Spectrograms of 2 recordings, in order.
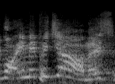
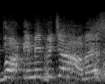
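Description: First: High-pitched, affronted question; incredulous. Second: High, shouted incredulous question; shouted down the road. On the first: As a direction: question the order in raised-pitch disbelief. First reply to boss indoors. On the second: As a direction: yell it after someone who has gone. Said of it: "so I ran outside and said". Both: Acted.

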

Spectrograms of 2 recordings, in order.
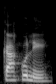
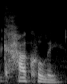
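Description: First: 'কাকুলি' with unaspirated k sounds; no puff of air in 'কাকুলি'; plain k. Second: 'খাকুলি' with breathy puffs after k; native-English style kh in 'খাকুলি'; aspirated k. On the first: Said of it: "যার নাম কাকুলি". ('কাকুলি' অল্পপ্রাণ ক দিয়ে) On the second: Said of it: "তাকে বলবে খাকুলি". ('খাকুলি' মহাপ্রাণ খ দিয়ে) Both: Shown as a demonstration.

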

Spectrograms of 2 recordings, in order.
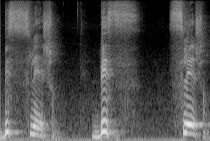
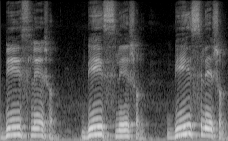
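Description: First: বিশ্লেষণ as বিশ-শ্লেষণ; বিশ্লেষণ with শ heard twice, drawn out; doubled শ. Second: বিশ্লেষণ as open বি, then শ্লেষণ; বি-শ্লেষণ, the first syllable left open; undoubled pronunciation. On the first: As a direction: close the first syllable of বিশ্লেষণ on a long hiss, then say শ্লেষণ. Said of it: "সঠিক উচ্চারণ". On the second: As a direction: give বিশ্লেষণ a single শ. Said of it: "সাধারণভাবে উচ্চারণ করি". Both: Shown as a demonstration.

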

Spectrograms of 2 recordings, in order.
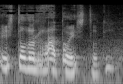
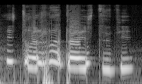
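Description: First: Said in the usual way. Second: Loud, high mock-crying whine; wailing complaint. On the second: Streamer complaining it happens all the time, loud high wail. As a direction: wail it as if in tears.

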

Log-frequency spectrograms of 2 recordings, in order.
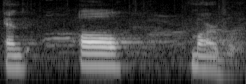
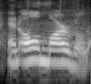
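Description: First: AND, ALL, MARVELED each set apart by pauses, dropping low; spaced-out words. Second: Said in the usual way. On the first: Shown as a demonstration. Preacher savouring the best part of the verse, spaced-out words. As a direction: land "and ... all ... marveled" word by word, softening at the end. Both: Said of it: "three words".

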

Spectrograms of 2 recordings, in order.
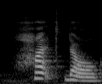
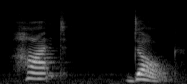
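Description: First: Said in the usual way. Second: Hot dog with a long gap between hot and dog; split into syllables. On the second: Shown as a demonstration. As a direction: say hot dog as two separate beats. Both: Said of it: "divide 'em into syllables".

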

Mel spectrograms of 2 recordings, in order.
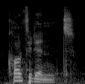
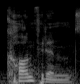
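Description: The two takes are said the same way.

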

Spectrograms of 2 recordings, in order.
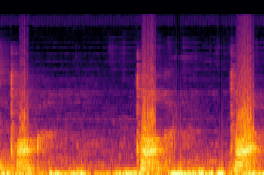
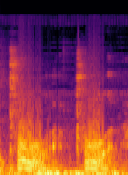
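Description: First: "poor" like "pore", spaced out; corrected poor. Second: "poor" with a long oo, "POO-er"; common oo reading. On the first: Teacher modelling for students, "poor" as pore. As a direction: repeat "poor" with an open vowel, as pore. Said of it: "它是poor". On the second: Teacher mimicking the usual mistake, "poor" with oo. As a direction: push "poor" into an oo sound. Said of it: "所以一般念成poor". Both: Shown as a demonstration.

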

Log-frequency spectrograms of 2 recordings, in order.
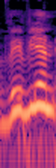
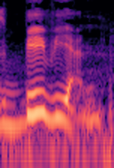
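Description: First: "Vivian" with clear V sounds; English V pronunciation. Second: "Vivian" said with B for V, Bibian; Spanish B pronunciation. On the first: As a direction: say "Vivian" with teeth on lip for each V. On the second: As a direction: start "Vivian" on a B, lips together. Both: Shown as a demonstration. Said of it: "her name is not Vivian".

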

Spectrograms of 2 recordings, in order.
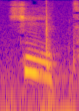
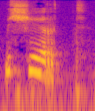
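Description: First: شيت with a long schwa, r silent; shirt without r. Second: شيرت with the r sounded, the wrong way; wrong shirt with r. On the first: Teacher correcting shirt, r silent. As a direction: say شيت dropping the r. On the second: Teacher showing the wrong shirt, r sounded. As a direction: say شيرت rolling the r. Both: Shown as a demonstration. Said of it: "من دون ار".

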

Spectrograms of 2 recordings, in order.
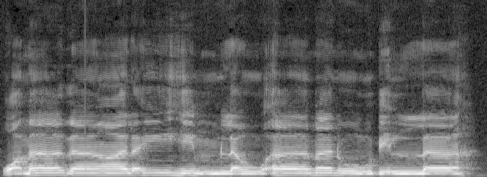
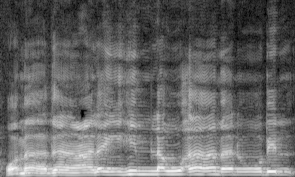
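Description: First: Slow, smooth chant at speaking pitch; unforced, drawn-out tajweed phrase; correct inviting recitation. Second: Higher-pitched faulty recitation; mock-scolding recitation, raised pitch; wrong, as if scolding. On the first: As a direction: invite them gently, without shouting. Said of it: "بهذه الطريقة". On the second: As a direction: chant it higher, as if calling them out. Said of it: "ما تصرخ عليهم". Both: Shown as a demonstration.

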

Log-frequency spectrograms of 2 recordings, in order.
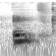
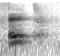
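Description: First: "Eight" said the American way, crisp eɪt; plain American "Eight"; American accent. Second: "Eight" said the Jamaican way, higher; light Jamaican accent on "Eight". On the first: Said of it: "and eight in the American accent". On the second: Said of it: "Eight in the Jamaican accent". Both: Shown as a demonstration.

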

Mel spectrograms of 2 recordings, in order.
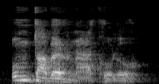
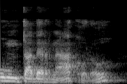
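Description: First: "Un tabernacolo" slow, louder, weighty statement; deliberate announcement. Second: "un tabernacolo" as a higher, rising question; incredulous echo. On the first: Old man ordering "Un tabernacolo", deliberate. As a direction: announce "Un tabernacolo" slowly and firmly. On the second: Workman questioning his master's order, "un tabernacolo" incredulous. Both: Acted.

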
